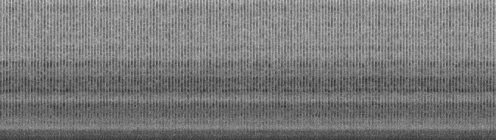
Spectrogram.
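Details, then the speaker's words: Craftsman trash-find mower that started and died (carburetor issue), primer bulb cracking: fast, slightly uneven popping with a thin, hissy edge; now stays running but still sounds lean, so a new carburetor is planned. "so it actually stayed running that's the first time that's done that but it still sounds like it's running too lean"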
